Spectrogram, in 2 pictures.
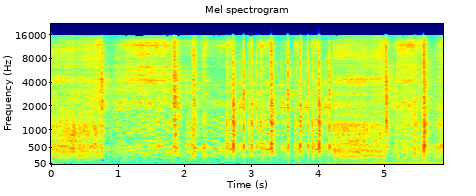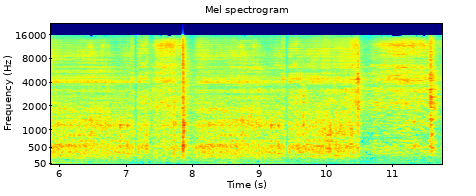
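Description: A skateboard clatters as it lands on concrete.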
